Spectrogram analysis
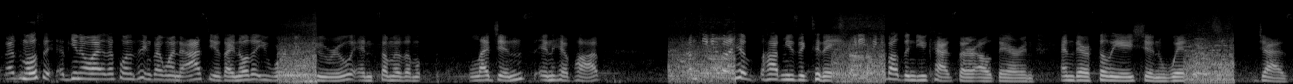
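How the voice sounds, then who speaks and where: A woman's voice: medium pitch, fast talker, very noisy. A woman hosting a casual on-location interview in an informal, slangy way. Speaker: show host, interviewer. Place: at a city jazz festival. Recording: loud music in the background.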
